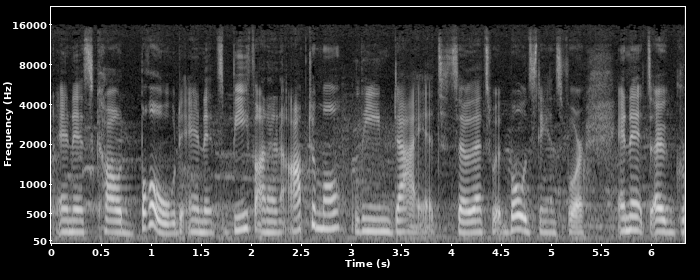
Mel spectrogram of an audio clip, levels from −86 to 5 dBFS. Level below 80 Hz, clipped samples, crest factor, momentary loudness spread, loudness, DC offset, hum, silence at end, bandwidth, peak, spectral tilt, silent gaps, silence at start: -48 dBFS; under 0.1%; 16 dB; 5 LU; -17 LUFS; under 0.1%; none; 0 s; 16.5 kHz; -2 dBFS; -4.5 dB/octave; none; 0 s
